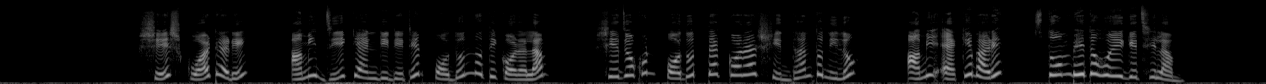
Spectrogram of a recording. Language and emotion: Bengali, surprised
